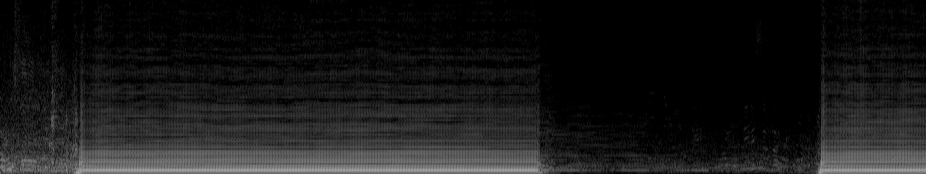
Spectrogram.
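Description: A ship's horn sounds long, deep, steady blasts.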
